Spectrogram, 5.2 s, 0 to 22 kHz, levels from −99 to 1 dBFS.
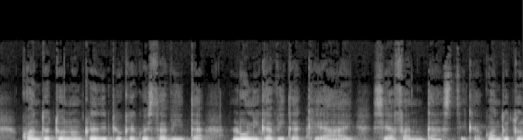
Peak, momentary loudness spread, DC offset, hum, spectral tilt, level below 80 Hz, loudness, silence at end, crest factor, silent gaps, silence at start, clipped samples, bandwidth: -4 dBFS; 12 LU; under 0.1%; none; -7 dB/octave; -54 dBFS; -23 LUFS; 0 s; 16 dB; none; 0 s; under 0.1%; 13.5 kHz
